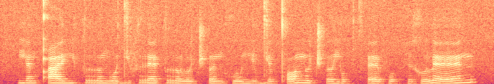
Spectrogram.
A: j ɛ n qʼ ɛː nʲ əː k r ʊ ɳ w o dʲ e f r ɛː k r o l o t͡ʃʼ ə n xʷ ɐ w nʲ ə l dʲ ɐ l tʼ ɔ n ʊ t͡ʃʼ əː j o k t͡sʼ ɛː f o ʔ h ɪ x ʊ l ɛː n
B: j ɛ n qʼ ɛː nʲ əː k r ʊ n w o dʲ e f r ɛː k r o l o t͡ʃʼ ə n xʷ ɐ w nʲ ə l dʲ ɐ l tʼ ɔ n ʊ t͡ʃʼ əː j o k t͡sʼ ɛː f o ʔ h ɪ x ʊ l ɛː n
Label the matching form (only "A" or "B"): B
